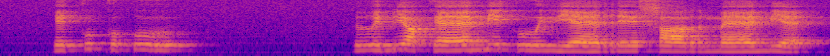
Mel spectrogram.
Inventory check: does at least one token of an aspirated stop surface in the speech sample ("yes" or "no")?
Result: no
